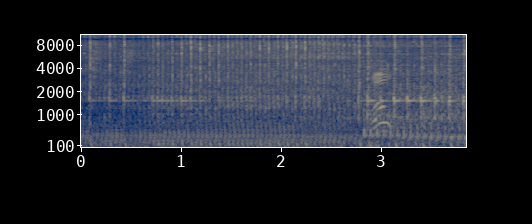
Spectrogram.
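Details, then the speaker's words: 196cc single-cylinder diesel engine (Amazon) on a GoPowersports mini bike, before turbo fitted, at max throttle: loud fast clattering knock about 3.5 beats per second, tractor-like; diesel clatter, very slow. "honestly this thing kind of sounds like a tractor and it looks about as slow as a John Deere"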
